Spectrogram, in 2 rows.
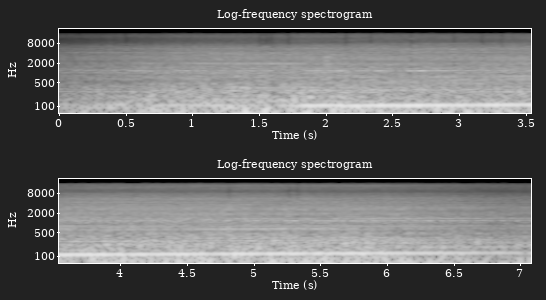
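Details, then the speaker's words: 2012 RAM 2500 6.7 diesel at 110,000 miles after swapping a noisy G56 manual for a rebuilt unit, driving; steady low drone, no gear whine or rattle, noticeably quieter than the old gearbox: normal manual transmission operation. "you know I will say it's definitely quieter it was the one that I pulled out you could hear you can hear inside of the Walmart it's just it was louder so it's definitely quieter now"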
